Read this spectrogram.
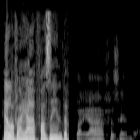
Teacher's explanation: It's really two vowels. It's a sequence a. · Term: fusion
